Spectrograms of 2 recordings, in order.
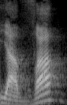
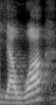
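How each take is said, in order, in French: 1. La deuxième consonne est un son v. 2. La deuxième consonne est un son w. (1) "si nous revenons à l'hébreu ancien" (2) "d'après les Européens"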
